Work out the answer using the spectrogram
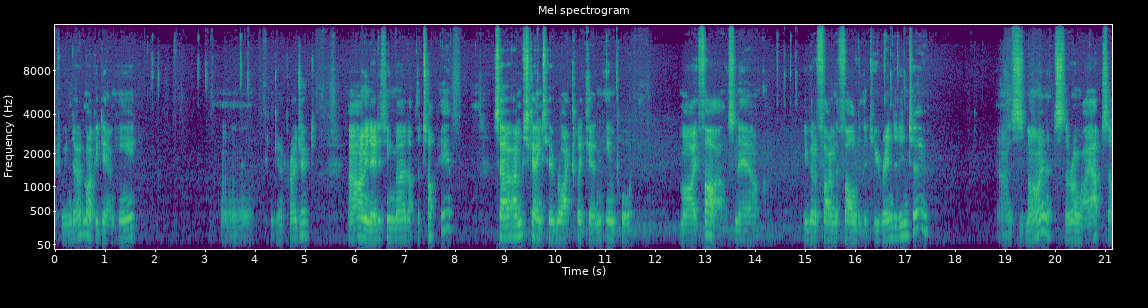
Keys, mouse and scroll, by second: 2.9 click, 9.5 right click, 11.1 click.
